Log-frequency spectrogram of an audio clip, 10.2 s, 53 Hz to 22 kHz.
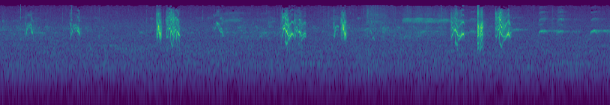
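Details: Several sparrows at a Tenmangu shrine, 15 November 2016, chirping busily: bursts of high, sharp tweets, some in quick pairs and triplets, with short thin whistled notes between them, over faint background hiss.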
